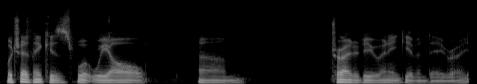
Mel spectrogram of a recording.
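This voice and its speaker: A man co-hosting a podcast interview, speaking in a measured, reflective way with many fillers. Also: low-pitched, steady tone, a little mellow, no echo, studio quality. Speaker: podcast co-host. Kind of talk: conversational interview.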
